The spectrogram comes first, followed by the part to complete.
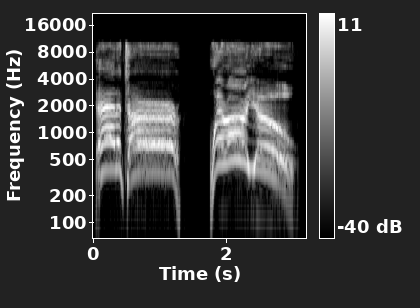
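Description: A man's voice: sits high, sing-song, moderate pace, dry recording, clean studio sound, pitched above the performer's own voice. A man voicing a cocky, defiant boy fairy trickster with a boastful, daring delivery. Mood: shouting, impatient.

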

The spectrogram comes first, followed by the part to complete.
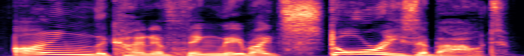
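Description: A man voicing a reckless, power-drunk uncle in a storybook, declaiming loudly and excitedly. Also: sits high, normal speed, dry recording, clean studio sound, pitched above the performer's own voice. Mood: exultant.

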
